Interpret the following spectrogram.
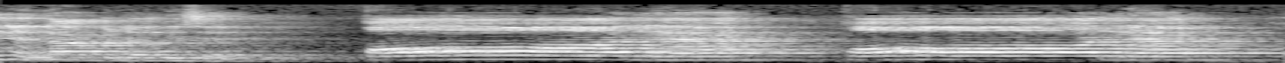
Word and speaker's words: قال: قال قال. لا کو قاف کو کھینچیں گے، لا کو جلدی سے. قال قال. قاف الف زبر قا، لام زبر لا.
